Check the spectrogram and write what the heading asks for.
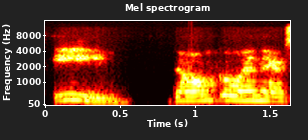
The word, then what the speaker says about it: y: The letter Y is pronounced E. Don't go in there and say gatos, Y, perros. Don't do it. It's E.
